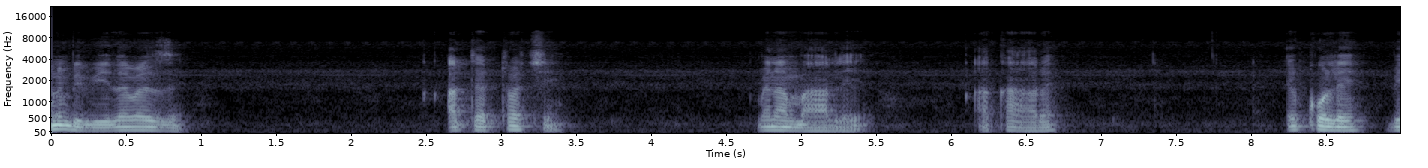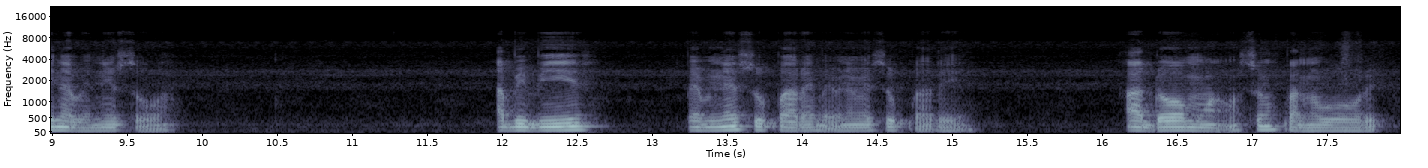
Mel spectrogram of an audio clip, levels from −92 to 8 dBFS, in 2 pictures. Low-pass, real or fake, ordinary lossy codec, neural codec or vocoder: 9.9 kHz; real; Opus, 64 kbps; none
